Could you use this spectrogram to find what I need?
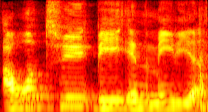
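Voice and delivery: ordinary talk, nothing marked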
